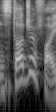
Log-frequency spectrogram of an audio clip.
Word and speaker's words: Stojafy: So then Stojafy. You said it right. Everyone's like, oh, Stojafy. I'm like, no, motherfucker. No. Spotify. Do you say Spotify? Shopify. Do you say Shopify? No, you say Shopify, Spotify.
